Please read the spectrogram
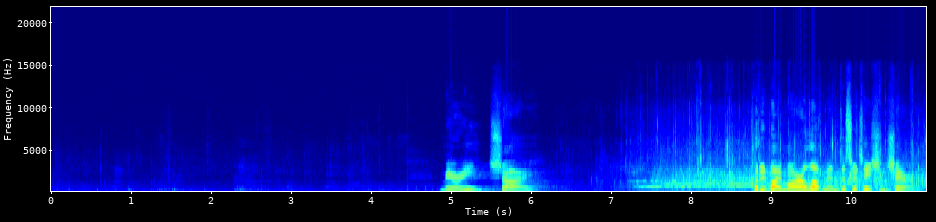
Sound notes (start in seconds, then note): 7.0 audience cheering and applauding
